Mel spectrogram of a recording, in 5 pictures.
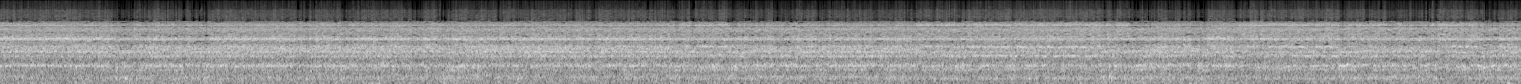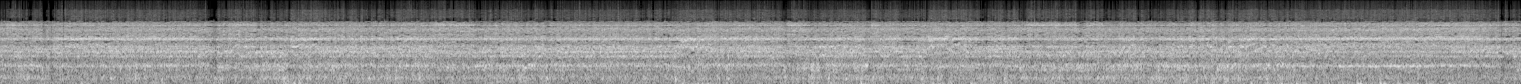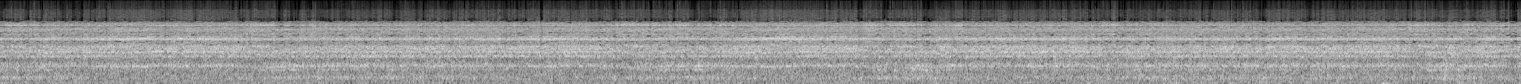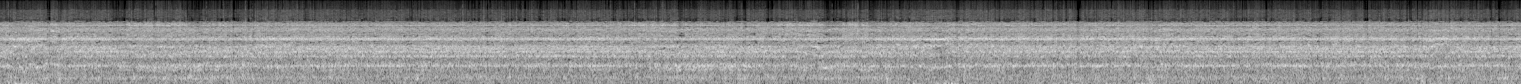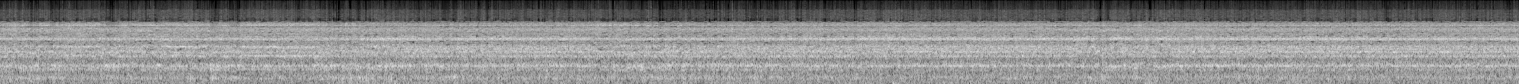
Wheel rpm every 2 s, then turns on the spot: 230, 230, 230, 220, 230, 220, 220, 230, 230, 230, 230, 230, 230, 230, 220, 220, 230, 230, 230, 220, 230, 240, 230, 220, 230, 230, 230, 220, 230, 230, 220, 210, 230, 230, 230, 230, 230, 230.
none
